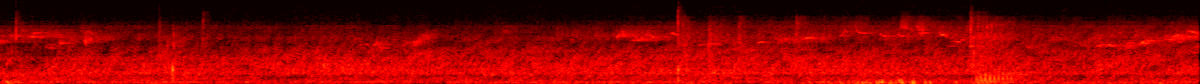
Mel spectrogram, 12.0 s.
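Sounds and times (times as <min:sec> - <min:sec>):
birds chirping: 0:00.0 - 0:02.3, 0:03.5 - 0:12.0.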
